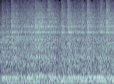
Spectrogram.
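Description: Live jazz drum kit played with sticks: a steady wash of cymbals with light strokes, over upright double bass notes.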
